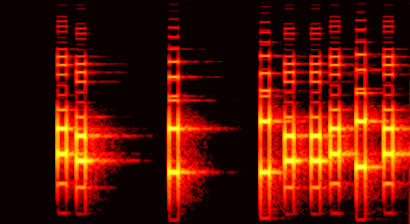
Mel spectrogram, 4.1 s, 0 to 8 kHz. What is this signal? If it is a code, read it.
DTMF, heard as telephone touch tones, dialled by hand, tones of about 90 ms. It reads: 07 2 377060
